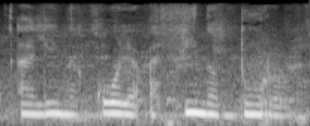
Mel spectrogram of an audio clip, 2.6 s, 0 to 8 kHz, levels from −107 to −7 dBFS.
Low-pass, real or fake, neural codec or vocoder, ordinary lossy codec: 7.2 kHz; real; none; MP3, 48 kbps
